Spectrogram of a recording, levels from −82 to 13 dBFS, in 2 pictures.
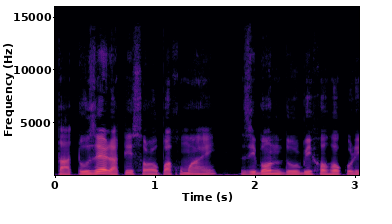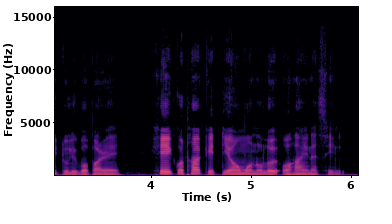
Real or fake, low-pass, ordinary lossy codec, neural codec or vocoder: fake; 14.4 kHz; MP3, 96 kbps; codec, 44.1 kHz, 7.8 kbps, Pupu-Codec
